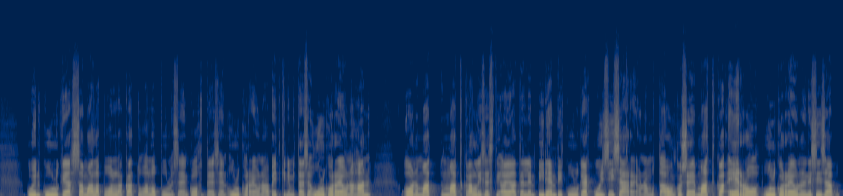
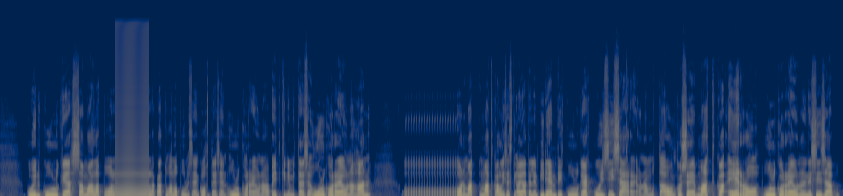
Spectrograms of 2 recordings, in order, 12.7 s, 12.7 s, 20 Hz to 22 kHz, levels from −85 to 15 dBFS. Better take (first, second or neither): first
